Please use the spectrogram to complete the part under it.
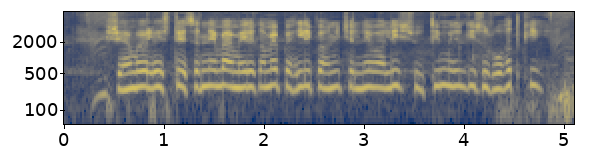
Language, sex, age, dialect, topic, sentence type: Hindi, female, 18-24, Kanauji Braj Bhasha, agriculture, statement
